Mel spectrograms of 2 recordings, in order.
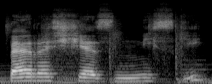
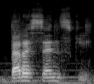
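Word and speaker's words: Bereszyński: Bartosz Bereziński. That, I've butchered that. Bereziński, that's it.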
